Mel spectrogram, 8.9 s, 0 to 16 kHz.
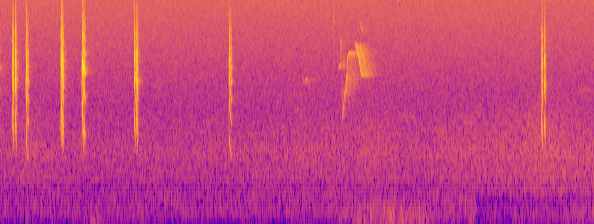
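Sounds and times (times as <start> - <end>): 
hooded visorbearer sharp chip calls: 0.0 - 1.4, 8.0 - 8.8.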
